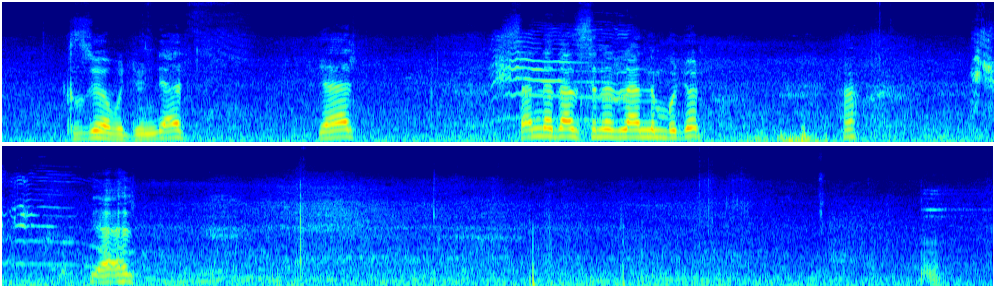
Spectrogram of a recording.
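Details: Stray mother cat shortly after giving birth, followed outside while her kittens cannot be found; a quick series of sharp, bright meows in the first eight seconds, then quieter ambient noise with occasional voices.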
